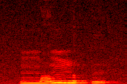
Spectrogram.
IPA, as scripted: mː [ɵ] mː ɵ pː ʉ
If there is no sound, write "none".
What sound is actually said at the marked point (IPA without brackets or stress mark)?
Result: ɔ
